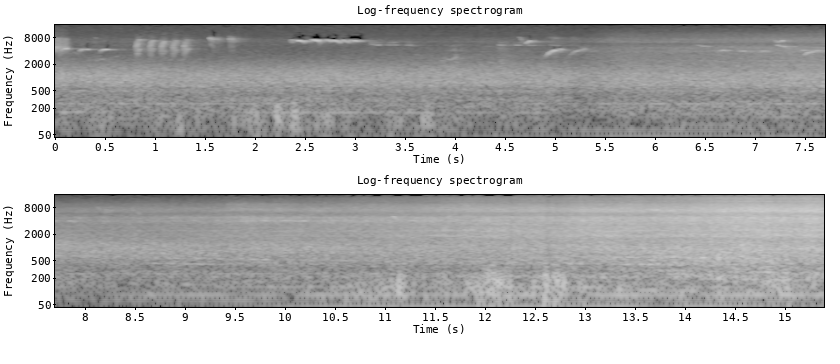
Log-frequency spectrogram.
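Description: Great Western Railway diesel multiple unit approaching and running past along the platform: wheel and rail noise with a low engine hum, growing steadily louder until the carriages are alongside near the end. Birds chirp now and then in the first half.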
